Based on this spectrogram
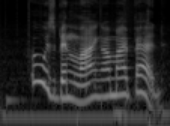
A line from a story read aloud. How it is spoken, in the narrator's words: everyone cried out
